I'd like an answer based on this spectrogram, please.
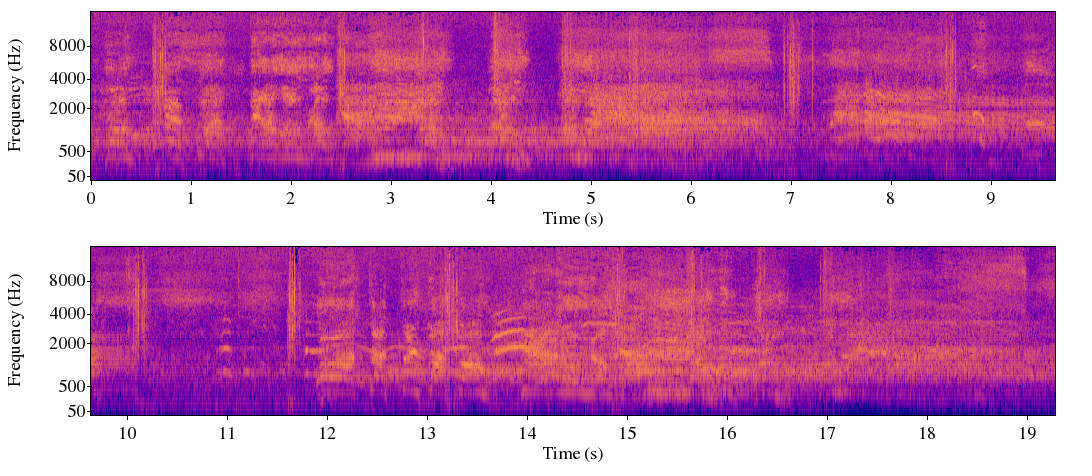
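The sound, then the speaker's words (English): Haka performed by the All Blacks rugby team: many men chanting and bellowing together, loud and forceful, with crowd noise running continuously through nearly twenty seconds. “Now that is just a small sample of Haka performed by the championship rugby team, the All Blacks.”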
